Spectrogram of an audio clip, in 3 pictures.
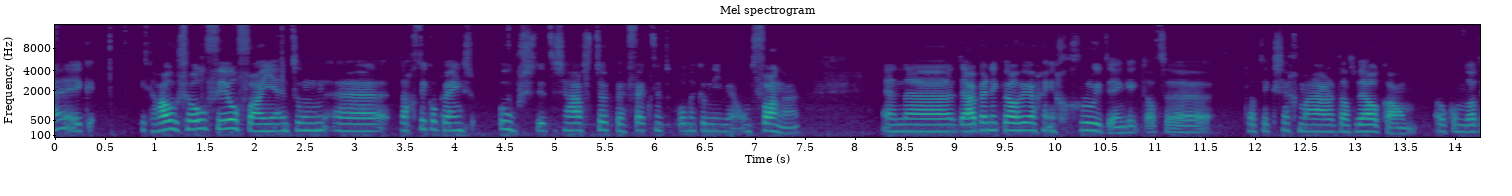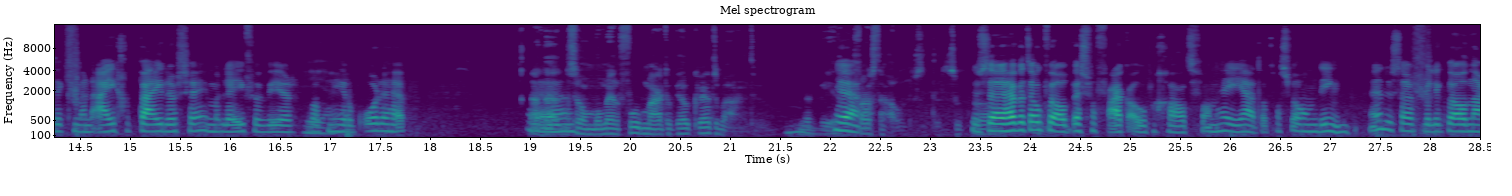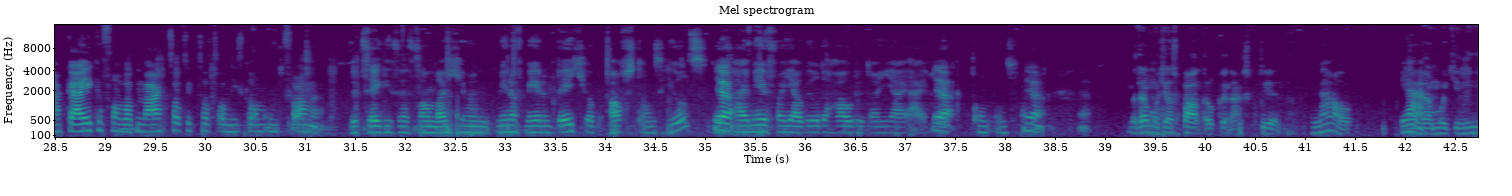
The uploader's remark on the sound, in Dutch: Op het heerlijke Vlieland! Compleet met meeuwengeluiden op de achtergrond.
